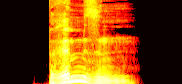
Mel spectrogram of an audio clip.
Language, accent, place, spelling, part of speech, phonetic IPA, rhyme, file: German, Germany, Berlin, Brimsen, noun, [ˈbʁɪmzn̩], -ɪmzn̩, De-Brimsen.ogg
- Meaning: bryndza (a kind of cheese)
